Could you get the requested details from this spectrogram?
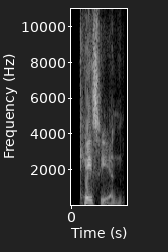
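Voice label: "casein", American English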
